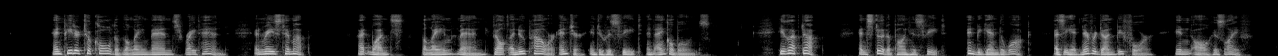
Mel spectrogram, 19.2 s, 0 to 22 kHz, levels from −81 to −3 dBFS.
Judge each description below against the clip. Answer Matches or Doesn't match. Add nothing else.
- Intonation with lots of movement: Matches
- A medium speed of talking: Matches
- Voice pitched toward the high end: Doesn't match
